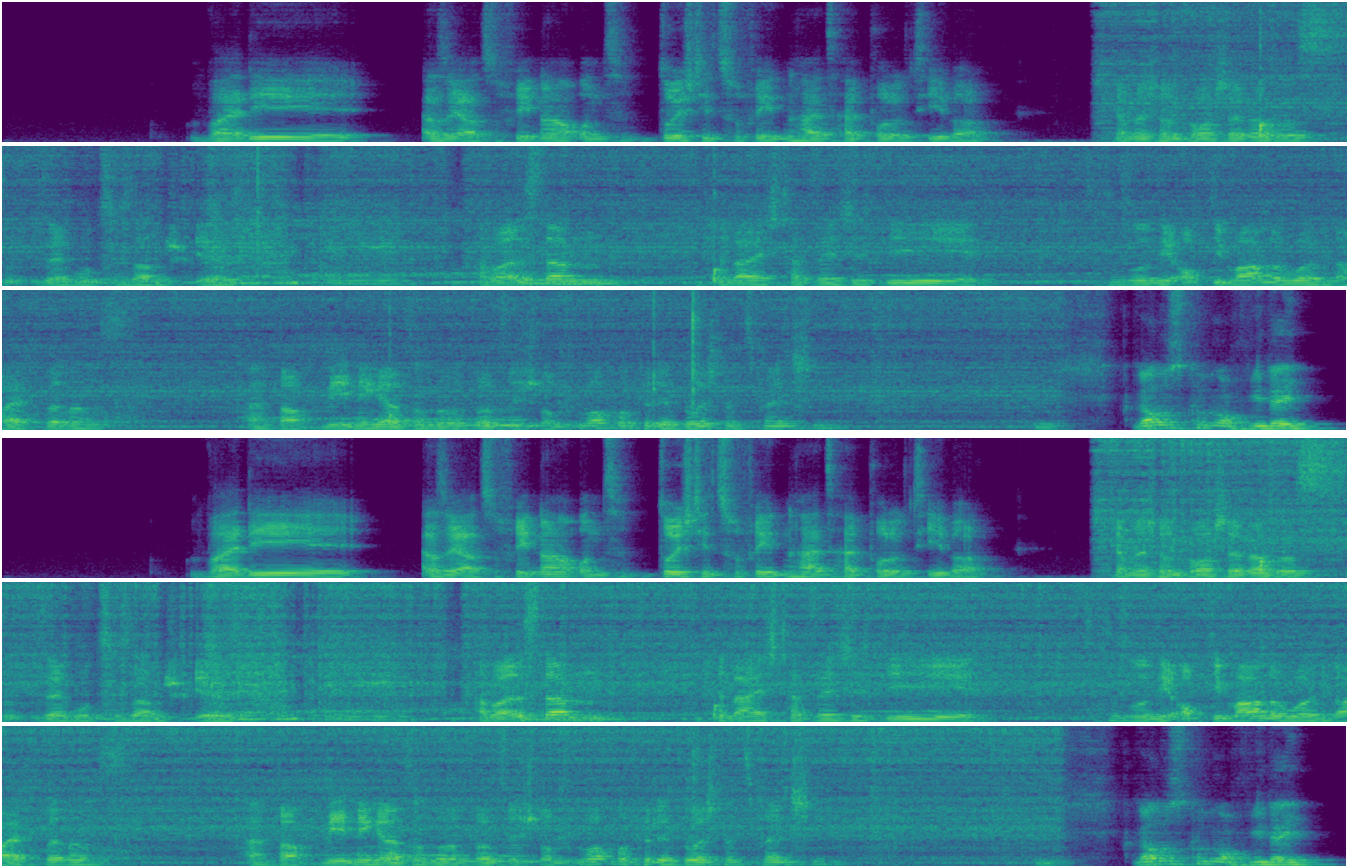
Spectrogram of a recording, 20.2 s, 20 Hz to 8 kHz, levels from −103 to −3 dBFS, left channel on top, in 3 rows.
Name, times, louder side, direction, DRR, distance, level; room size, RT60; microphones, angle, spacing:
voice 1, 0.9-1.8 2.1-4.9 5.5-8.2 9.1-9.8 10.2-11.6 12.1-14.1 14.7-17.6, right 2 dB, 50° right, 0.7 m, -32 dB
sound 1, 3.5-18.7, left 3 dB, 65° left, 0.6 m, -49 dB
sound 2, 5.4-18.8, right 5 dB, 85° right, 0.6 m, -41 dB
sound 3, 7.8-9.5 9.8-10.6 10.9-12.3 12.6-14.2 14.6-16.1, left 2 dB, 30° right, 1.4 m, -46 dB
voice 2, 9.3-9.8 18.6-19.9, left 2 dB, 20° left, 0.6 m, -33 dB
4.2 x 2.3 x 3.1 m
head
